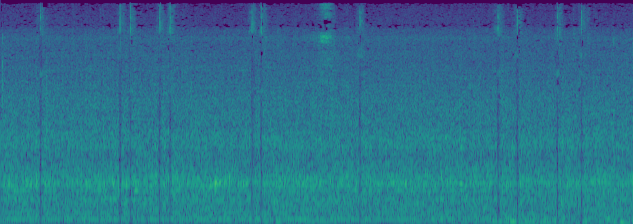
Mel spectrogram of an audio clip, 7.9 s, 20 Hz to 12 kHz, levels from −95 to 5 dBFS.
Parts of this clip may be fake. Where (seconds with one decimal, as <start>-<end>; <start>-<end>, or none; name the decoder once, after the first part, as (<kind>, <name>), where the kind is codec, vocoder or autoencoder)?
none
